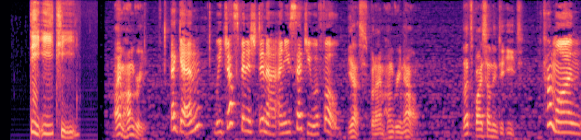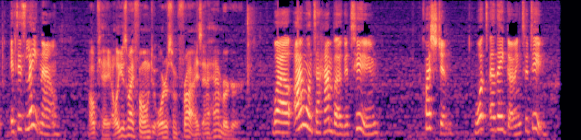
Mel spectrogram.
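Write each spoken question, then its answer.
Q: Question, what are they going to do?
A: Order fries and hamburgers using the phone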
